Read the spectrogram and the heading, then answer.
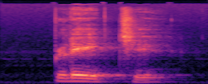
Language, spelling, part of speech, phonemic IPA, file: Dutch, pleetje, noun, /ˈplecə/, Nl-pleetje.ogg
- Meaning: diminutive of plee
